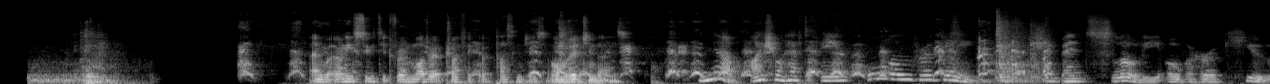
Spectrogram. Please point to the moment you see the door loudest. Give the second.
1 s.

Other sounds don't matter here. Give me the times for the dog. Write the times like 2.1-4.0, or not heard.
2.4-10.6.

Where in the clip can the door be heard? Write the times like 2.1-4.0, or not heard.
0.2-1.4, 5.0-6.0, 9.4-10.6.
